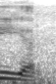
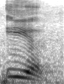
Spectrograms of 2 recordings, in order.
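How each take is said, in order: First: ईयर begun with a Y sound, "yee-ar"; real pronunciation. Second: ईयर begun on a bare "ee", no Y; common mispronunciation. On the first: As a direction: say ईयर with a clear Y before the long "ee". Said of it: "इसकी real pronunciation क्या होती है". (ईयर को "यीयर" बोलें, य से शुरू) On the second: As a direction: say ईयर without the opening Y glide. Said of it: "pronounce हम करते हैं ईयर". (ईयर, य के बिना, ई से शुरू) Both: Shown as a demonstration.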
